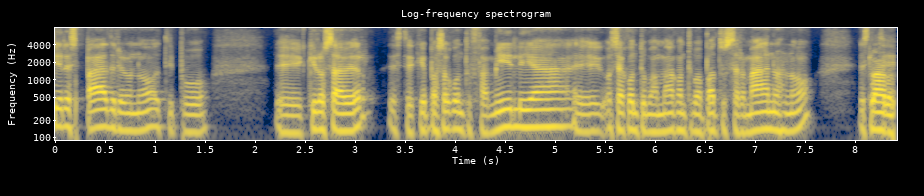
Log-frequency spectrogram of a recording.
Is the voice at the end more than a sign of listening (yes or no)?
no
